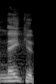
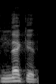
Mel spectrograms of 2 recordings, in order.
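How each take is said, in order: First: It is said in a standard accent. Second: It is said in a Texas accent.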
